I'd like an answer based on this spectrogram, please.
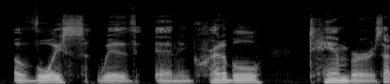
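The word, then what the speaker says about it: timbre: with a um a voice with an incredible tamber. Is that how you pronounce it, Chris? Yeah. An incredible tamber.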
